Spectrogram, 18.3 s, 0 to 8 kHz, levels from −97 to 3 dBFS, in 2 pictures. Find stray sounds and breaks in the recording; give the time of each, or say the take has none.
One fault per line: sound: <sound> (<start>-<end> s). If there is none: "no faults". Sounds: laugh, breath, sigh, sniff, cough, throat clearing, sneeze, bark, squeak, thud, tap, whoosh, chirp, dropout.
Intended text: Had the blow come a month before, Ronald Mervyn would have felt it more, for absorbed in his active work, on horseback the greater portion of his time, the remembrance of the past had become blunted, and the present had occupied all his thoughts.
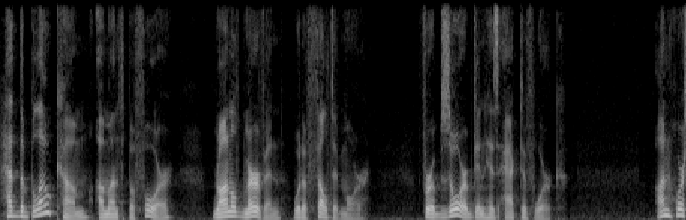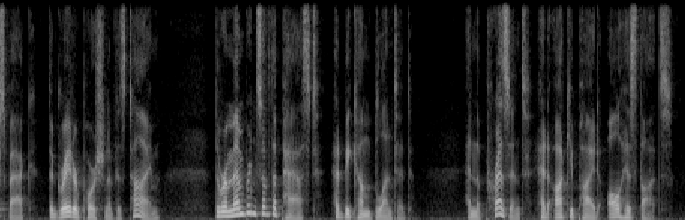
no faults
